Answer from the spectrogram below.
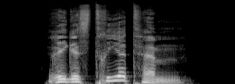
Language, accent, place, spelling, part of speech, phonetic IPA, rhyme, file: German, Germany, Berlin, registriertem, adjective, [ʁeɡɪsˈtʁiːɐ̯təm], -iːɐ̯təm, De-registriertem.ogg
- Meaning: strong dative masculine/neuter singular of registriert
